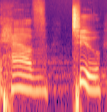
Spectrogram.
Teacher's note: on what's coming before it or after it so in English when you say have two that V changes to an F because of the voiceless T coming up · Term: regressive assimilation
